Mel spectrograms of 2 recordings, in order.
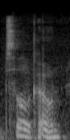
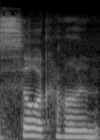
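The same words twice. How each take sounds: First: "silicone" ending like "cone"; silicone with long O. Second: "silicone" ending short, like "con"; silicone as silicon. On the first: Host correcting herself on the word, silicone with a long O. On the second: Host reading a viewer's question, silicone pronounced like silicon. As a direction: say "silicone" as "SIL-ih-kon". Self-corrects the word's vowel. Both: Real, not acted.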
